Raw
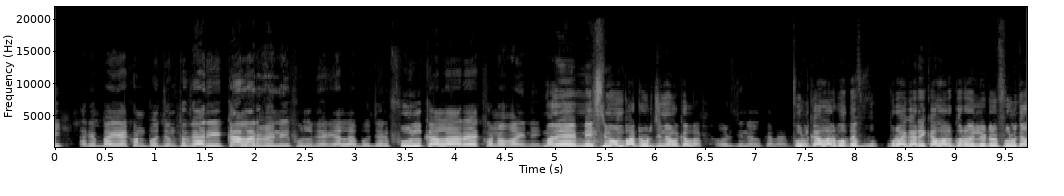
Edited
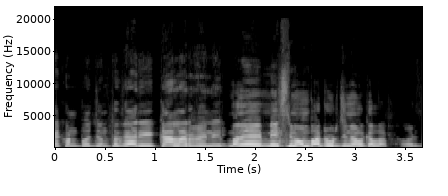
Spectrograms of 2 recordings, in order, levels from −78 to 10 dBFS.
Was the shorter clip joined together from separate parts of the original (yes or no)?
yes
